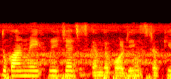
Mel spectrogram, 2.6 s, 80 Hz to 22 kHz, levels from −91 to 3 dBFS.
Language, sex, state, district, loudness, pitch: Hindi, female, Punjab, Fazilka, -21 LUFS, 210 Hz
